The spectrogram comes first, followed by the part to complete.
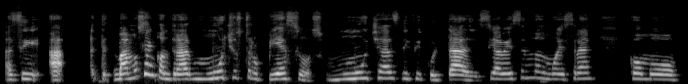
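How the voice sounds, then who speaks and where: A voice actress from Valle del Cauca in Colombia with a Colombian accent, chatting in an interview and telling her story in a lively way, acting out the voices she quotes. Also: high-pitched, measured pace, no room sound. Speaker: voice actress guest. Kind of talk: casual interview chat.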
